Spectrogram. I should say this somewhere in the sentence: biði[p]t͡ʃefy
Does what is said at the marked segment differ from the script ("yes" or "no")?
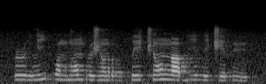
yes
